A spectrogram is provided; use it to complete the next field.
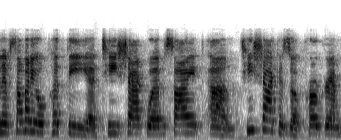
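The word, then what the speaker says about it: TSAHC: purchase on and if somebody will put the t-shock website t-shirt is a program Texas State affordable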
